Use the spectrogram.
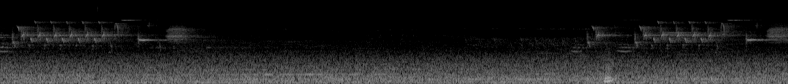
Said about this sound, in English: It's late March though. It's still migrating. Yeah, this song sparrow is very songful right now.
